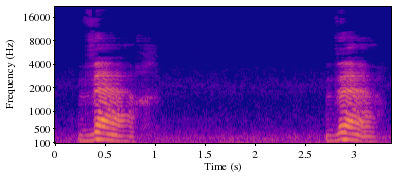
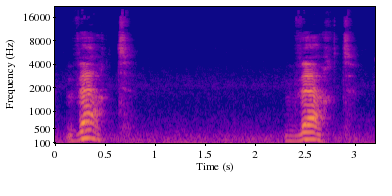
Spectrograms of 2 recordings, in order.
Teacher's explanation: in the masculine form, we don't say the T, but in the feminine form, we say the T because it ends with an E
